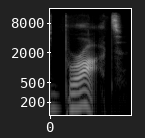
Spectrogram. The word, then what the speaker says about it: brought: The letters O-U-G-H are silent in this word, so just say brought.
